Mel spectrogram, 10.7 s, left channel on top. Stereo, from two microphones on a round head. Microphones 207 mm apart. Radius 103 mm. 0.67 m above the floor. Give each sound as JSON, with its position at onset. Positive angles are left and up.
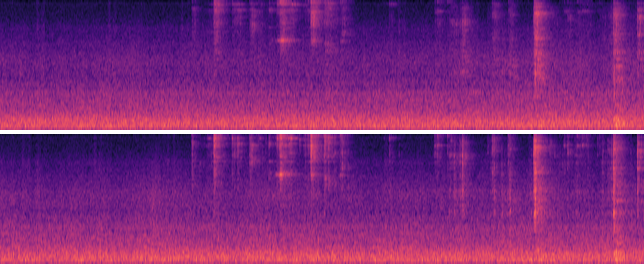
{"t": 3.2, "sound": "keys jangling", "side_deg": -65, "distance_m": 3.5}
